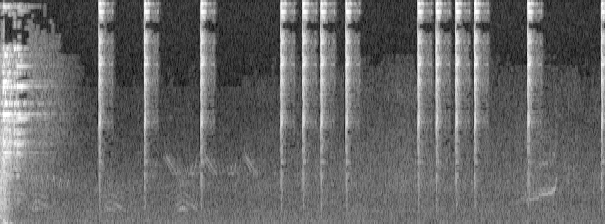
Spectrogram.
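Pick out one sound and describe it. Short game menu clicks tick one after another.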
